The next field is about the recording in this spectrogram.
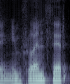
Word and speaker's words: influencer: Así que eso, nosotros decimos influencer, influencer, mm, podemos pronunciar la C como una S, influencer, influencer, pero así lo decimos, no decimos nada raro, nada bien pronunciado.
